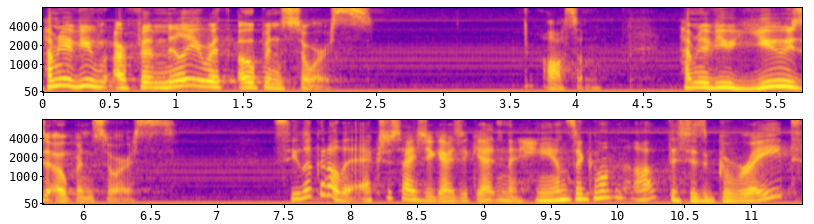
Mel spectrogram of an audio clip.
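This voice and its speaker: A man with an American accent, long, frequent pauses, audible room echo and noticeable background noise. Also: moderate pace. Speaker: conference speaker, open source community founder. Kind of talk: conference talk. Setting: stage with audience. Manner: enthusiastic.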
